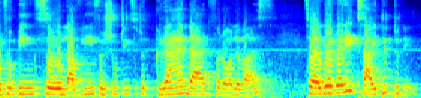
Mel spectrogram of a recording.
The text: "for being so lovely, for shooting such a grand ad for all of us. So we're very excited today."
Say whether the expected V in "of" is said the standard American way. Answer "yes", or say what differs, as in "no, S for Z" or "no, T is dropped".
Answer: yes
